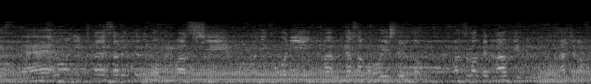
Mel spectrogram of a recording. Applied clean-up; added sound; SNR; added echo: none; Brass instrument; 4 dB; reverberation time 2.4 s.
